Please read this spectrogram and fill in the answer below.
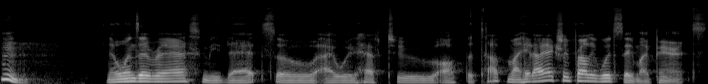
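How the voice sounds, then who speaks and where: A man with an American accent speaks at a moderate pace, his fairly low pitch moving in very wide swings. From Texas, Houston area. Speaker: podcaster and voice actor. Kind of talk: casual interview. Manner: animated.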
